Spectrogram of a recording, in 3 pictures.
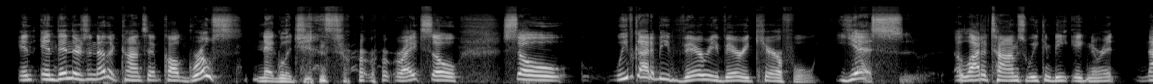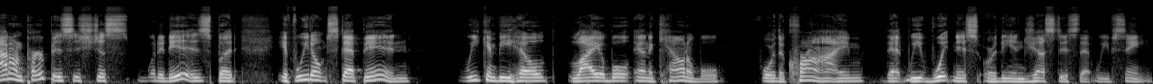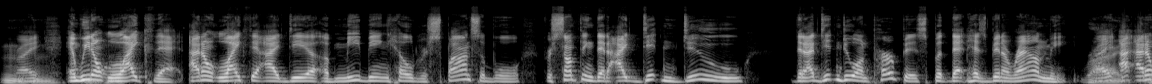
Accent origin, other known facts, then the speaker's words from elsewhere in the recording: California, United States; we're from California. My family's from California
